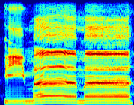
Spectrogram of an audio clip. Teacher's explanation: Huruf ma kita panjangkan dua harakat karena terdapat alif di depannya.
